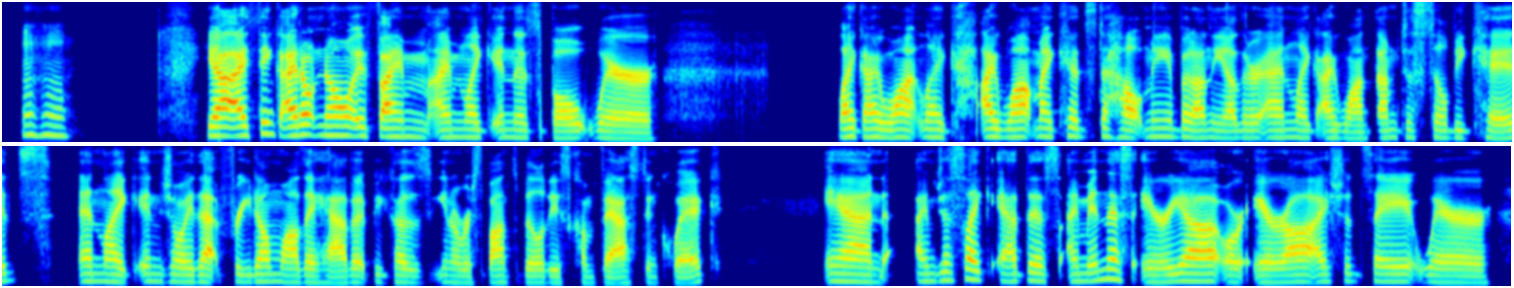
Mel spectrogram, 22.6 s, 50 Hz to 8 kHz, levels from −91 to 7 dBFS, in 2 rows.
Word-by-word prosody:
Mhm. 205 -2 -11 1.0
Yeah 190 -1 +11
I 185 +2 +10
think 230 +4 -3
I 190 +1 +9
don't 210 -1 +5
know 200 0 +4
if 185 0 -1
I'm 175 -2 +4
I'm 160 +1 0
like 165 -1 -4
in 155 - -4
this 155 -2 -7
boat 145 +1 -3
where 135 -4 +2 1.4
like, 170 0 +1
I 165 0 +2
want, 160 0 +2
like, 165 -2 -7 0.2
I 170 - +6
want 165 0 +3
my 180 -1 +2
kids 175 -1 -7
to 185 - -4
help 155 -3 0
me, 175 0 -6
but 165 -1 -3
on 155 +1 +1
the 150 -2 -5
other 150 +1 -2
end 155 +1 -1
like 150 -2 -6
I 145 - 0
want 140 -1 -3
them 150 +1 -1
to 160 - -14
still 150 0 -7
be 155 0 -10
kids, 150 - -4 0.2
and 160 0 -3
like, 155 -2 -1
enjoy 155 -2 -6
that 150 - +2
freedom 155 +1 -4
while 140 -1 0
they 140 -1 -2
have 125 0 -1
it 140 - -3
because, 140 -3 -9
you 145 - -12
know, 140 - -7
responsibilities 135 0 -5
come 135 -2 -13
fast - - 0
and - - -15
quick, - - -4 0.7
and 155 -2 +2 0.2
I'm 160 - -6
just 180 +2 -7
like, 195 -4 +2
at 155 +1 -2
this 165 -3 -4
I'm 160 +1 -5
in 175 +4 -2
this 205 -2 -1
area 160 +3 +3
or 140 0 -3
era 140 +1 +1
I 150 0 +2
should 155 0 -16
say 155 -1 -1
where 135 -2 -2
155 Hz, 190 wpm, -24 LUFS, 145-170 Hz, 1.4 s, Yeah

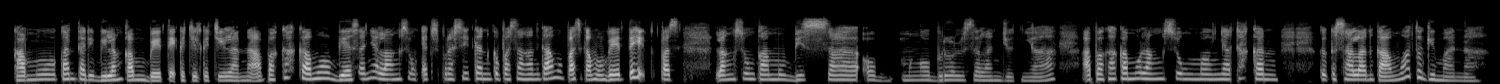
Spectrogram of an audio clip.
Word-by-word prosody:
kamu 225 +4 +2
kan 245 +1 +2
tadi 215 -3 +1
bilang 205 +5 +3
kamu 210 +2 +4
bete 175 0 +5
kecil-kecilan. 185 -1 -1
Nah - - +3
apakah 235 +9 -2
kamu 275 0 +3
biasanya 250 +7 +1
langsung 240 +1 0
ekspresikan 250 +2 -1
ke 255 - -2
pasangan 240 0 -1
kamu 275 +5 +2
pas 225 - +6
kamu 220 0 +2
bete 230 - +6 0.2
pas 230 -1 +3 0.5
langsung 235 +3 0
kamu 230 -1 -2
bisa, 215 +1 +1
op 210 -1 -8 0.3
mengobrol 200 0 -8
selanjutnya, 185 0 -7 0.3
apakah 245 +1 0
kamu 260 +1 +1
langsung 255 0 -1
menyatakan 235 -1 -2 0.4
kekesalan 225 -1 +3
kamu 195 +6 +2
atau 325 -3 -3
gimana? 180 -6 -7
230 Hz, 135 wpm, -24 LUFS, 200-245 Hz, 0.5 s, pas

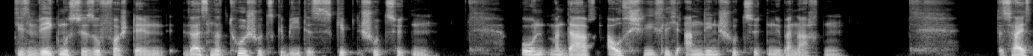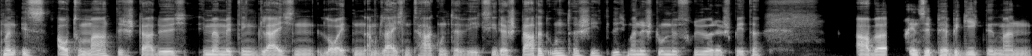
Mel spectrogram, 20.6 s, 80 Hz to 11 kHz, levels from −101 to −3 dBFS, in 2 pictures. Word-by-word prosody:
diesen 90 -4 0
Weg 105 +3 +6
musst 100 -1 +5
du 90 - +1
dir - - +1
so 95 +3 +4
vorstellen, 80 -4 -1 0.2
da 90 - +4
ist 90 +2 +4
Naturschutzgebiet, 100 -6 0
es 75 - +1
gibt - - -4
Schutzhütten 70 -1 -2 0.8
und 95 0 +4
man 90 -2 -1
darf 90 +4 +6 0.2
ausschließlich 100 -1 +1
an 95 +3 +1
den 95 -2 0
Schutzhütten 85 -2 -3
übernachten. 70 -3 -5 1.5
Das - - +4
heißt, 100 +1 +6
man 100 -1 +4
ist 105 -2 -1
automatisch 100 +4 -1
dadurch 85 +2 -1
immer 95 -1 0
mit 90 0 -1
den 90 -4 -2
gleichen 85 +1 -1
Leuten 80 +1 -2
am 75 - -6
gleichen 75 -1 -2
Tag - - -4
unterwegs. 75 -1 -6
Jeder - - -1
startet 125 -1 +1
unterschiedlich, 130 +3 -5
mal 95 - -2
'ne 95 0 0
Stunde 95 -1 -3
früher 90 -1 -3
oder 80 -1 -1
später, 90 +1 -6 0.9
aber 90 +1 +5 0.2
prinzipiell 100 -3 +1
begegnet 90 +3 -3
man 80 -2 -4
90 Hz, 140 wpm, -25 LUFS, 80-100 Hz, 1.5 s, Weg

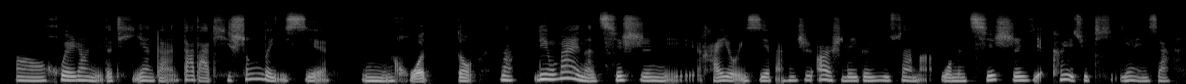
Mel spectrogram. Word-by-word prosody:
呃， 175 -2 +1
会 190 +1 +3
让 190 -2 +2
你 170 - -2
的 165 - -2
体 - - -9
验 175 0 +1
感 205 +2 -4
大 205 0 -1
大 150 -6 -3
提 190 - -9
升 245 +7 0
的 200 - +3
一 - - -2
些， - - +1 0.3
嗯， 165 -3 +2
活 165 - +3 0.3
动。 - - +2 0.2
那， 205 -3 +3 0.2
另 230 +1 +5
外 280 -2 +3
呢， 160 -5 +3
其 170 +4 +3
实 195 -3 0
你 175 +4 -3
还 160 - -1
有 175 -2 +3
一 - - +1
些 170 0 +1
20% 185 +3 -2
的 170 - +2
一 - - +3
个 175 0 0
预 175 0 0
算 175 0 -3
嘛， 175 - -6
我 165 -3 0
们 160 +1 +1
其 195 +4 +3
实 215 -3 +1
也 185 - -3
可 220 - -3
以 215 - +3
去 185 +1 -3
体 180 - -10
验 175 -1 -1
一 - - -2
下， 165 -1 -6
180 Hz, 240 characters per minute, -31 LUFS, 170-200 Hz, 0.3 s, 另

